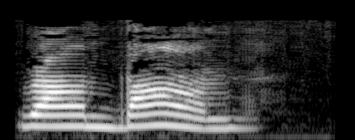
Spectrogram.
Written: rambam

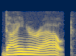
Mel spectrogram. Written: diner-out

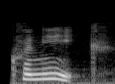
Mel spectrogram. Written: clinique

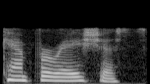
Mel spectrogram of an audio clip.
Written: camphoraceous

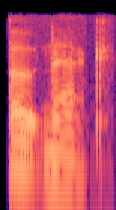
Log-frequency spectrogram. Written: boatneck

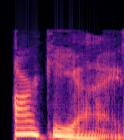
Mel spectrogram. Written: archaizer

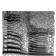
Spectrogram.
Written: Louvre

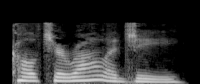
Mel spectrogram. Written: culturology

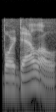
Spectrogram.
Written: bordello

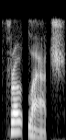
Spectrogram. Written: throatlatch

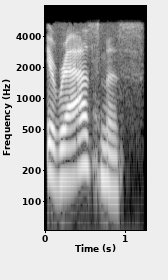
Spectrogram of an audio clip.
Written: Erasmus

